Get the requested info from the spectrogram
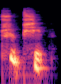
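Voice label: "troopship", British English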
